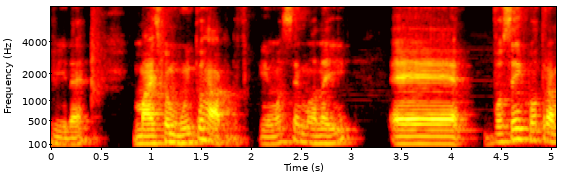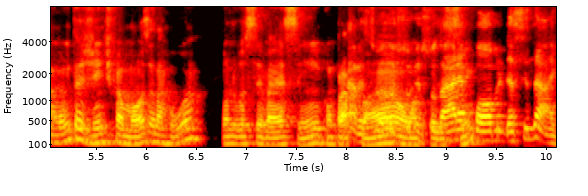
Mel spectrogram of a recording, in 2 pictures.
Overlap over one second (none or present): present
